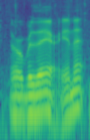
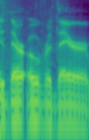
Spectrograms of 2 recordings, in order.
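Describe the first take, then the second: First: Higher-pitched mock British accent. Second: Said in the usual way. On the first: Shown as a demonstration. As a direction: try out an amateur British accent. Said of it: "with a British accent". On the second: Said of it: "I don't even know how to say".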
